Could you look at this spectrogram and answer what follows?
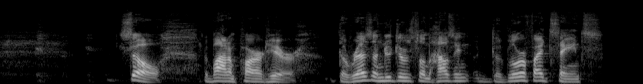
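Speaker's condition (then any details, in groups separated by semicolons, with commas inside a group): No condition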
